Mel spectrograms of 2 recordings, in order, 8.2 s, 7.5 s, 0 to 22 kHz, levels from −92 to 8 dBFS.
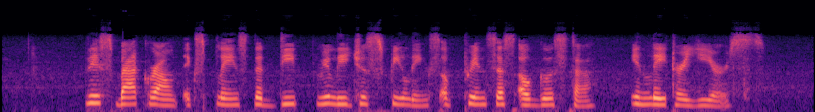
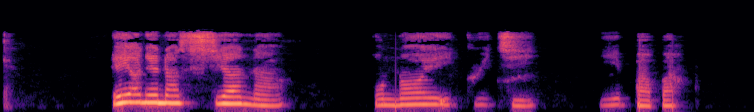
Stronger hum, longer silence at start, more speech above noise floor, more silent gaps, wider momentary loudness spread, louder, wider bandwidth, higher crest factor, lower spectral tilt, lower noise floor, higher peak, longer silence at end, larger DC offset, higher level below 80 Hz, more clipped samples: neither; first, 0.85 s vs 0.05 s; second, 33 dB vs 69 dB; neither; second, 11 LU vs 21 LU; about the same, -20 LUFS vs -18 LUFS; about the same, 7.8 kHz vs 8.2 kHz; about the same, 20 dB vs 18 dB; about the same, -4 dB/octave vs -4 dB/octave; second, -53 dBFS vs -86 dBFS; about the same, 0 dBFS vs -2 dBFS; second, 0.5 s vs 0.75 s; neither; about the same, -56 dBFS vs -56 dBFS; neither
